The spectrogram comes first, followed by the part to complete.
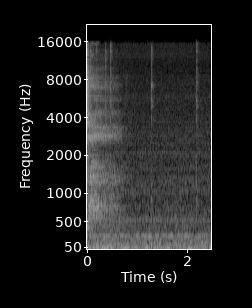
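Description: A single faint computer mouse click a little past the middle, over quiet room tone with a low steady hum.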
